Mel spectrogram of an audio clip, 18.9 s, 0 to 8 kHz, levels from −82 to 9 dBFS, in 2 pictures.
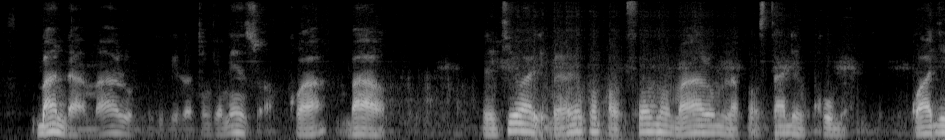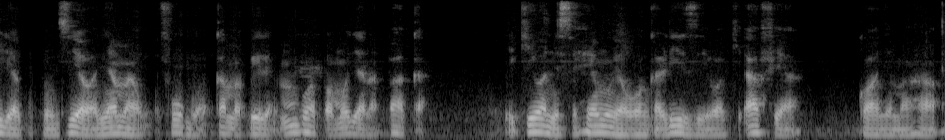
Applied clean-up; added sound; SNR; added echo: neural separator model SepFormer DNS4.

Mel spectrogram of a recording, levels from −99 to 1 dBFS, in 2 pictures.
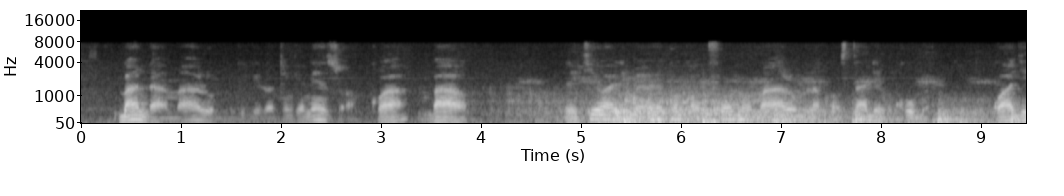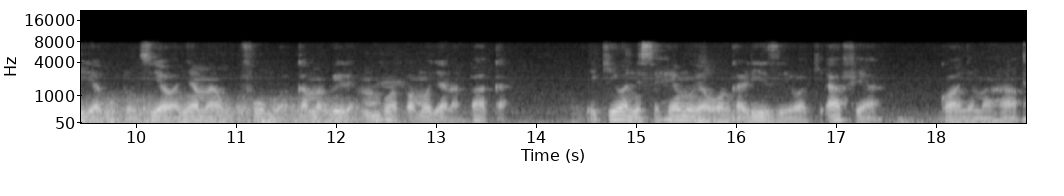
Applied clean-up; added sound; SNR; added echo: none; Thunder / Rain; 4 dB; none.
